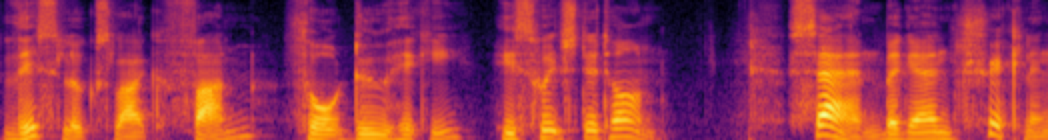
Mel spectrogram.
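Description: Just plain reading aloud

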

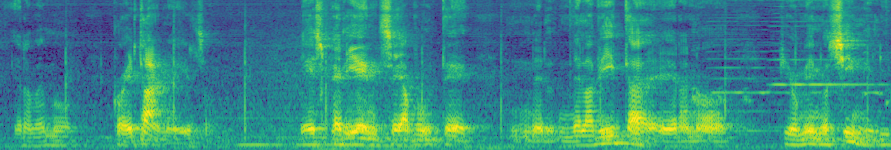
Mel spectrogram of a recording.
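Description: Clear music plays in the background. The speech is fairly slow, with long, frequent pauses. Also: man. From Bergamasco, Piedmont, Italy. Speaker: film set designer. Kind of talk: documentary interview, personal recollections. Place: home room.

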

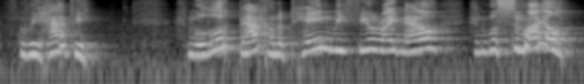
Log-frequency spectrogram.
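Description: A tearful tone in a raised, projected voice at a fairly slow pace, with long, frequent pauses. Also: man. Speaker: student actor. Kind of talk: dramatic monologue from a Chekhov play, performed as a comedic promo. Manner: earnest, pleading and consoling, building to fervent exclamations; tender, tearful-sounding reassurance with halting repetitions. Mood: earnest, mock-tearful. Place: studio.

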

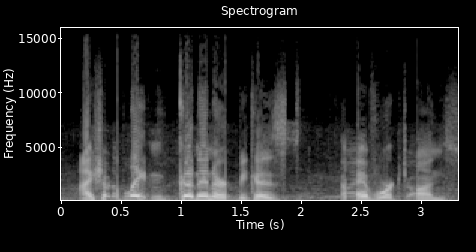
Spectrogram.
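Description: Putting on a whiny character voice, a man speaks at a high pitch and moderate pace with very wide pitch swings. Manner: sad voice, whiny complaint.

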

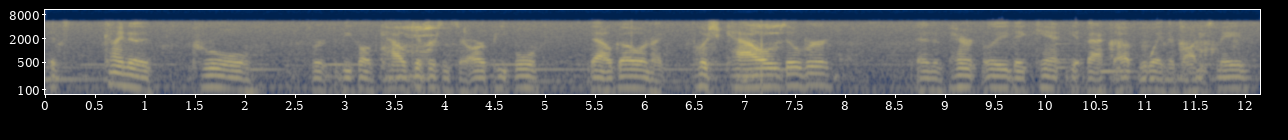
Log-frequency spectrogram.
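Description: Against noticeable background noise, a man with a fairly low pitch talks at a moderate pace with fairly even intonation and long, frequent pauses. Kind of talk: casual gameplay commentary. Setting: camera microphone.

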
